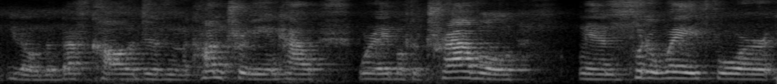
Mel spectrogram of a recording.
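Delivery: ordinary talk, nothing marked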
